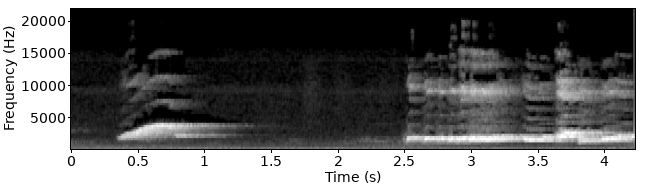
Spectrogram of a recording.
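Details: White-rumped shama of the Aceh type, relaxed, unloading its repertoire of learned phrases: a bright rising whistle, a pause of over a second, then loud, sustained, slightly wavering whistled notes with rich overtones.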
